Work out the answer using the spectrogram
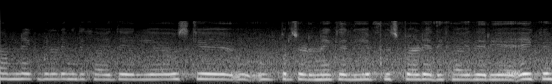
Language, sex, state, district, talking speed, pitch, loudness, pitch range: Hindi, female, Chandigarh, Chandigarh, 185 wpm, 235 Hz, -16 LUFS, 230-245 Hz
